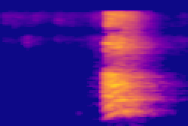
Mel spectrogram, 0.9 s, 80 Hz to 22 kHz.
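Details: Rhodesian Ridgeback, one of two playing at home, Zola aged 2 years 9 months and Akiki aged 6 months: a single sharp bark, loud and abrupt, fading within half a second, otherwise silent.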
